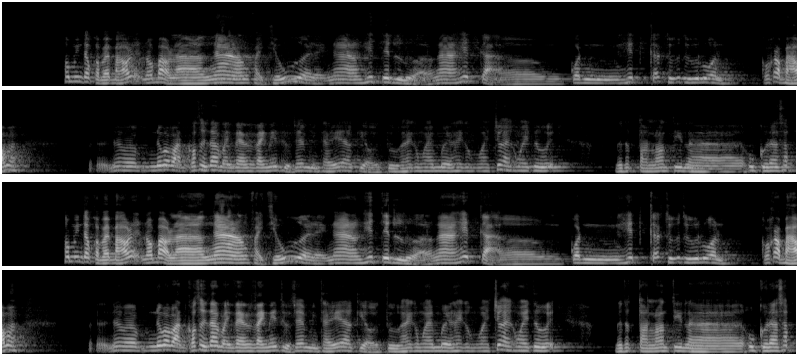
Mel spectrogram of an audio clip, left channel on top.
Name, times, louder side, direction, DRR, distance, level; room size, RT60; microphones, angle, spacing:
voice 1, 0.6-7.3 7.6-8.1 8.9-13.5 14.1-15.8, right 4 dB, 65° right, 10 dB, 0.7 m, -26 dB
19.5 x 8.9 x 6.4 m, 0.79 s
head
